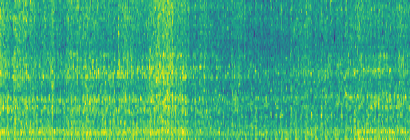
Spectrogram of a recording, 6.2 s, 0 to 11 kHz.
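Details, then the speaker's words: Honda Supra X 125: quick single-cylinder beat with a rough metallic grinding rumble from the clutch housing, which the owner says gets louder and harsher when ridden. "nah seperti itu ya bunyinya ya teman-teman seperti bunyi krucuk di itu kendalanya dibawa jalan itu semakin dasar bunyinya kata si pemiliknya"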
